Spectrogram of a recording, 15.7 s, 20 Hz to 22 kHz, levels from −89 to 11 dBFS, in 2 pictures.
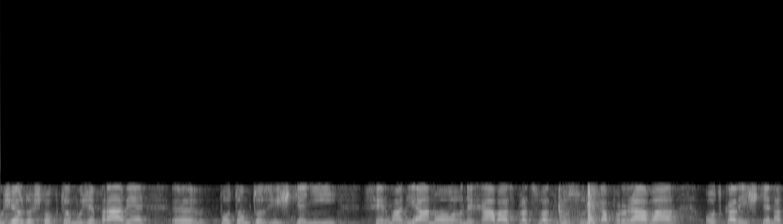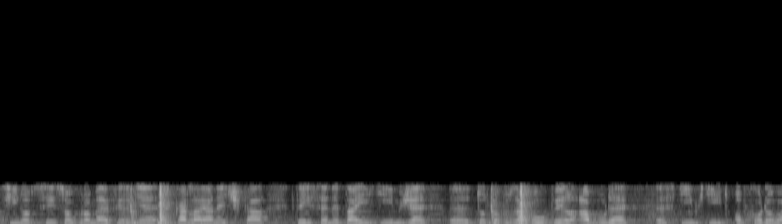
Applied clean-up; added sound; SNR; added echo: none; Slam; 3 dB; reverberation time 0.3 s.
